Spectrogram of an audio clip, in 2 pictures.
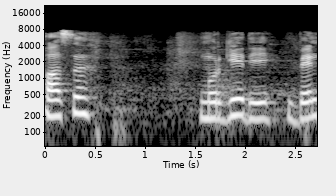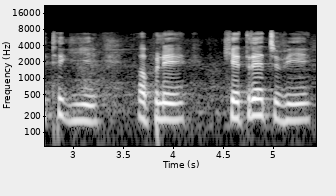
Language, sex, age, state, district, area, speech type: Dogri, male, 18-30, Jammu and Kashmir, Kathua, rural, spontaneous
